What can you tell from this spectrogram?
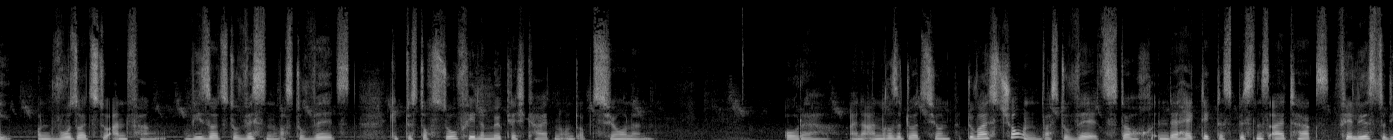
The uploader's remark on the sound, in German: Die ich barfuß durch den Garten GEHEND aufgenommen habe. Bitte entschuldige die Nebengeräusche; ich hatte nicht mit Straßenarbeiten, Radladern und Rasenmähern am Montagvormittag gerechnet. Ich denke, das Vogelgezwitscher lenkt ein bisschen von ab.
